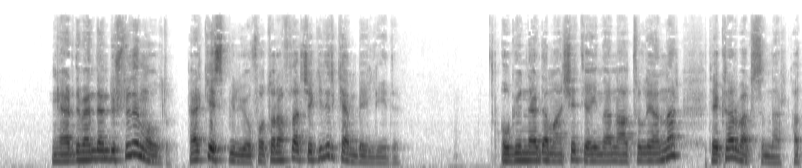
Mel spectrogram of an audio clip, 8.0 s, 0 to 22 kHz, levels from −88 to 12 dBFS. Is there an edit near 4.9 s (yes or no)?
no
